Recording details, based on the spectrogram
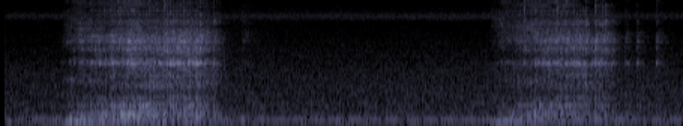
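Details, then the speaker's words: Sleeping dad giving two long, rough, rattling snores on inhalation, separated by quiet exhalation, over a steady room hum; quieter than a minute earlier; snoring. "Daddy's snoring, huh? Not as loud as he was a minute ago, though."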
